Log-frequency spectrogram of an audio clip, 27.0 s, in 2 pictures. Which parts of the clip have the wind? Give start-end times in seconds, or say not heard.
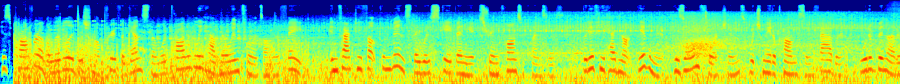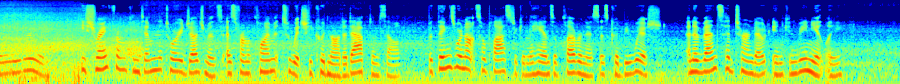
0.2-14.9.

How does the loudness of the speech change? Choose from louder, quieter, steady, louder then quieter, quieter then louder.
steady.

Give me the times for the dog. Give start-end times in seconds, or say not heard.
not heard.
